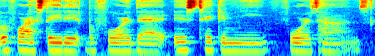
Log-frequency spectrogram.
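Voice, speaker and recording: Quiet and very slow, a woman's voice carries audible room echo. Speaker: vlogger. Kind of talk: casual monologue. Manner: quiet, keeping voice down; halting, many fillers.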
